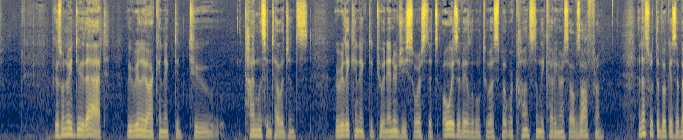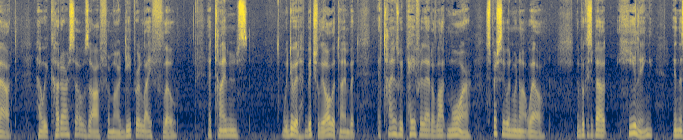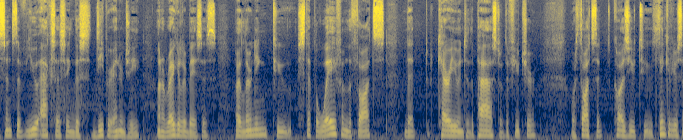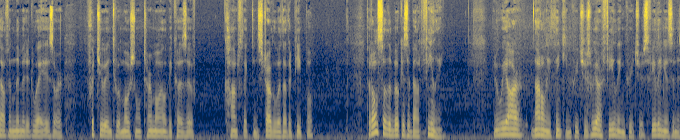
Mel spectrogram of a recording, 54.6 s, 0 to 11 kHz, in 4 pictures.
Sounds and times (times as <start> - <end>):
Speech: 1.0 - 12.1, 12.8 - 17.2, 17.8 - 24.6, 25.2 - 38.1, 38.8 - 44.9, 45.5 - 47.3, 48.3 - 49.9, 50.8 - 54.5.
